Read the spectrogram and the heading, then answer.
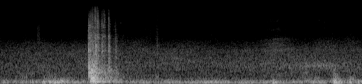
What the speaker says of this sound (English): And then on each door, as I shut these, you'll notice I have additional storage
